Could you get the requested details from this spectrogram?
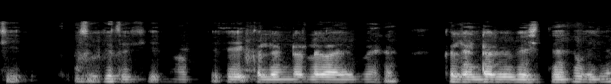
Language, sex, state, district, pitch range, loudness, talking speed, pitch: Hindi, male, Bihar, Araria, 115-120 Hz, -17 LUFS, 100 wpm, 115 Hz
